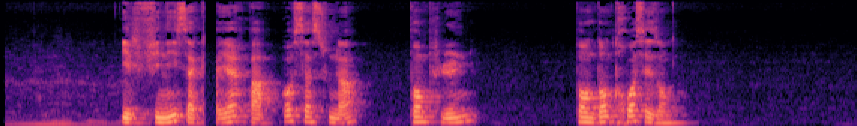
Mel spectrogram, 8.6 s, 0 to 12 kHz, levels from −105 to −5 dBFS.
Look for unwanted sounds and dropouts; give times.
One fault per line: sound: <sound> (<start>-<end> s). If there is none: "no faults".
sound: dropout (2.0-2.2 s)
